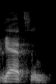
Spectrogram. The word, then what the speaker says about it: Gatson: he's a vocal coach Frank Gatson Gatson there we go I always get his name wrong because of all the te's and SES in the middle he said to Usher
